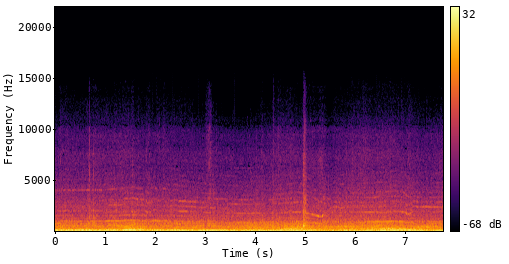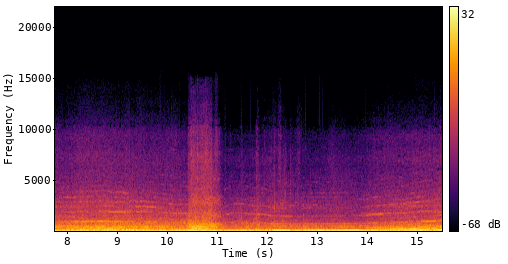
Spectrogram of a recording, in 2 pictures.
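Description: Supercharged Mazda MX-5 engine heard from inside the cabin while the car is driven hard, its pitch rising and dropping repeatedly as it accelerates and changes gear. Road and tyre noise runs underneath, and a short burst of hiss comes about two-thirds of the way in.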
